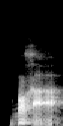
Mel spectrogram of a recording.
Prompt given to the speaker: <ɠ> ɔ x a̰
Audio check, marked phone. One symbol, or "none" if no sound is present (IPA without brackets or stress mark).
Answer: ɠ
